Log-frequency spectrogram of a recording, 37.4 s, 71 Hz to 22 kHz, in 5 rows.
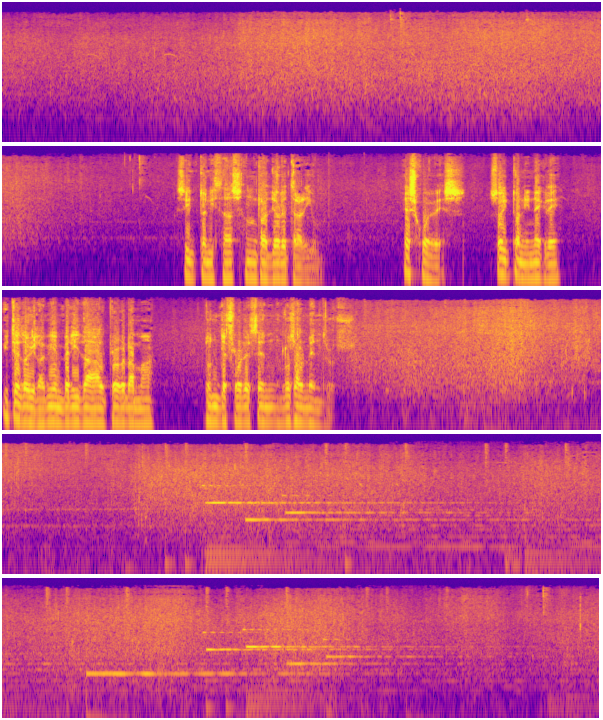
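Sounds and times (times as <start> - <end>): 
Mediterranean Sea waves washing onto the shore of Mallorca, Spain: 0.0 - 37.4
speech: 9.7 - 11.6, 12.5 - 19.4
gentle melodic tune: 22.7 - 37.4.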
